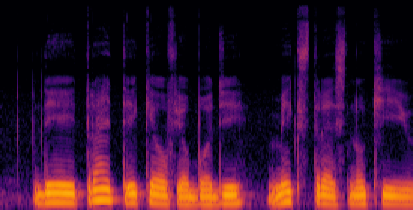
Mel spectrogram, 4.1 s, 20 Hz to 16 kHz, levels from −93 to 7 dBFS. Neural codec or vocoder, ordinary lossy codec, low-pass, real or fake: none; none; 14.4 kHz; real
